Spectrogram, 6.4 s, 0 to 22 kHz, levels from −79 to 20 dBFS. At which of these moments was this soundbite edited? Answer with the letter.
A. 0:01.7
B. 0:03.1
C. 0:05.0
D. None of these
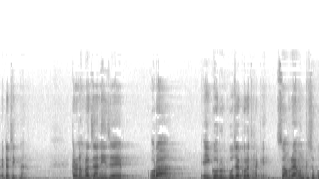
D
